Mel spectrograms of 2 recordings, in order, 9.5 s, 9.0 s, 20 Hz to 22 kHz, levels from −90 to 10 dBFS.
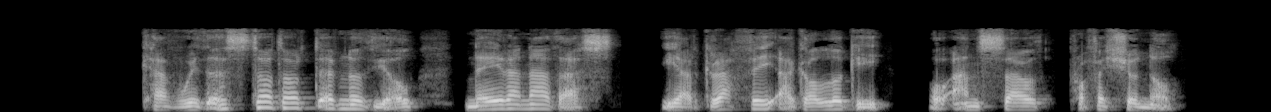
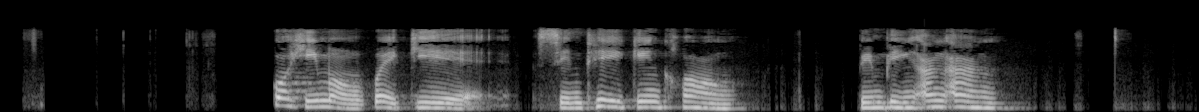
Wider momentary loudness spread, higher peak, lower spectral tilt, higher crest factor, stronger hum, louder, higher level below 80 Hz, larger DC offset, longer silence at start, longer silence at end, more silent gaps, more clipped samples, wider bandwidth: about the same, 9 LU vs 11 LU; about the same, 0 dBFS vs 0 dBFS; about the same, -4.5 dB/octave vs -5 dB/octave; about the same, 16 dB vs 18 dB; neither; about the same, -16 LUFS vs -16 LUFS; about the same, -66 dBFS vs -64 dBFS; neither; second, 1.05 s vs 2.05 s; second, 0.75 s vs 1.4 s; first, 3.42-3.48 s, 4.68-4.95 s, 6.71-6.96 s, 7.93-8.02 s vs 6.18-6.28 s, 6.39-6.43 s; neither; about the same, 8 kHz vs 8 kHz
